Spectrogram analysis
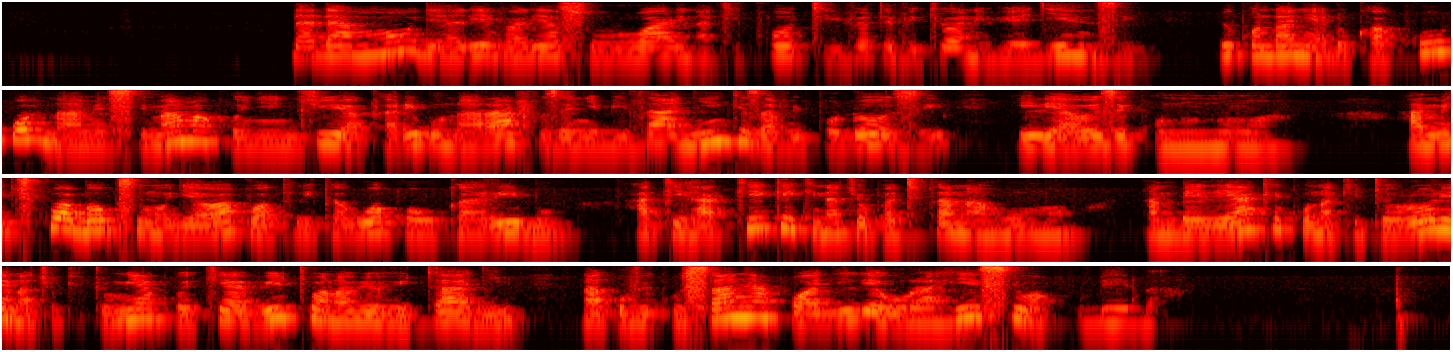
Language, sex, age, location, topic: Swahili, female, 25-35, Dar es Salaam, finance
